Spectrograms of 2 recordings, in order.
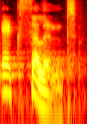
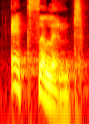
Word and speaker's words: excellent: Bob Musioka of Kitui, you say excellent. Excellent, not excellent. Excellent, no. Avoid that.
